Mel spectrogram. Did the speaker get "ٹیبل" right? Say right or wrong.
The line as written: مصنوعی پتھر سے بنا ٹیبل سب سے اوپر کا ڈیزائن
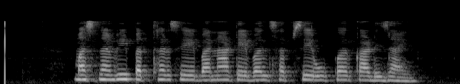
right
